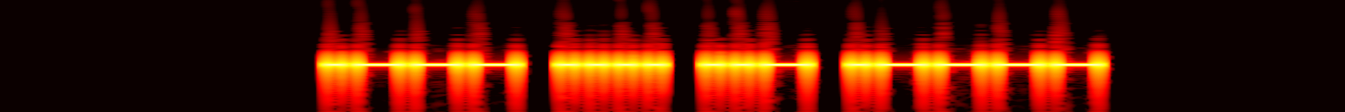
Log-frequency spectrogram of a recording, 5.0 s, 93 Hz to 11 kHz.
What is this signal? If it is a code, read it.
Morse code, heard as a keyed tone, about 22 wpm, 700 Hz. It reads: JHU1
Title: Four Challenging Letter-Number Combinations 22wpm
